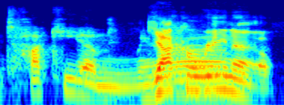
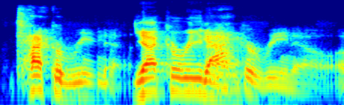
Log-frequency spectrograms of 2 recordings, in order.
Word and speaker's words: Yaccarino: How do you pronounce her name again? Takiamura? Yacarino. Yaccarino.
